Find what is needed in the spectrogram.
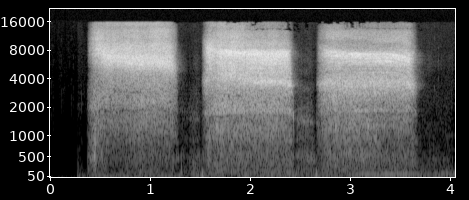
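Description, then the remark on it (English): A person makes three long, breathy hisses in a row, each lasting close to a second with short pauses between, loud with no talking. “There's only so many ways you can hiss.”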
